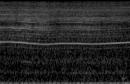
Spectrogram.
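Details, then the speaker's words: Steady high-pitched whine of a high-speed dental handpiece recutting axial walls to the gingival floor on a soft Kilgore preprepared MOD Class II practice tooth, during a classroom MOD gold onlay preparation demo. "So again, lean the burrow axially and we can recut that wall all the way down to the ginger floor,"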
